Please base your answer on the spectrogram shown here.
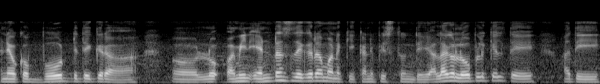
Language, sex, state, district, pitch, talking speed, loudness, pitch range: Telugu, male, Andhra Pradesh, Chittoor, 130 Hz, 140 wpm, -18 LUFS, 120-150 Hz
